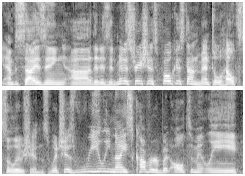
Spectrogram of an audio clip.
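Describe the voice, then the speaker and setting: A man hosting a show, giving sarcastic, animated political commentary while reading the news aloud. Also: sits high. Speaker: show host.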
